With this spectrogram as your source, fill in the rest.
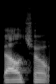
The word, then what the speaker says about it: Balatro: this in 3, 2, 1, Balatro. Balatro. Yeah. Yeah, or balatro, as a lot of people call it. Listen, Yes. it's all right. It's pronounced Baltro or Balatro.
